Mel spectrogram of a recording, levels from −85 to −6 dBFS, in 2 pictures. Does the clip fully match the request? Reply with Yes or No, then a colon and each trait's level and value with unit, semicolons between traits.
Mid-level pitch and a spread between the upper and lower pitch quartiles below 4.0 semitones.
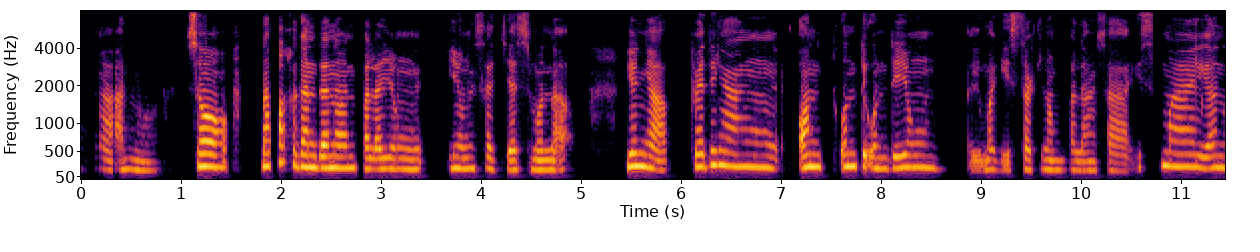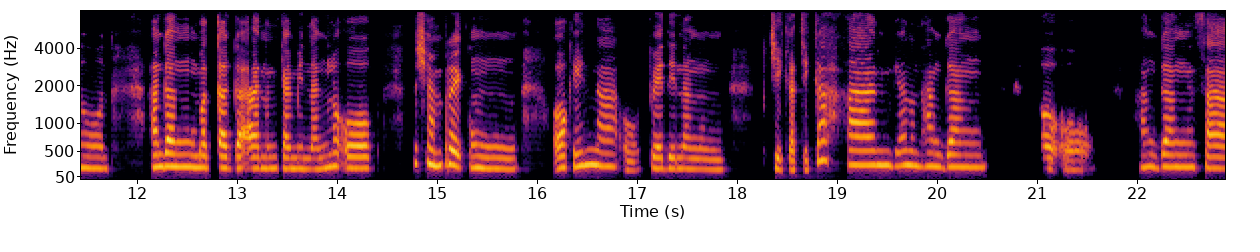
No: high, 205 Hz; average, 3.3 semitones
